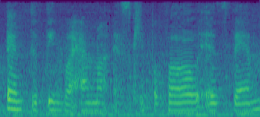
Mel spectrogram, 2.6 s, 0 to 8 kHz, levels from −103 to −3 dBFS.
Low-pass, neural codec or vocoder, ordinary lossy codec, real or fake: none; codec, 16 kHz, 1.1 kbps, Voila-Tokenizer; none; fake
